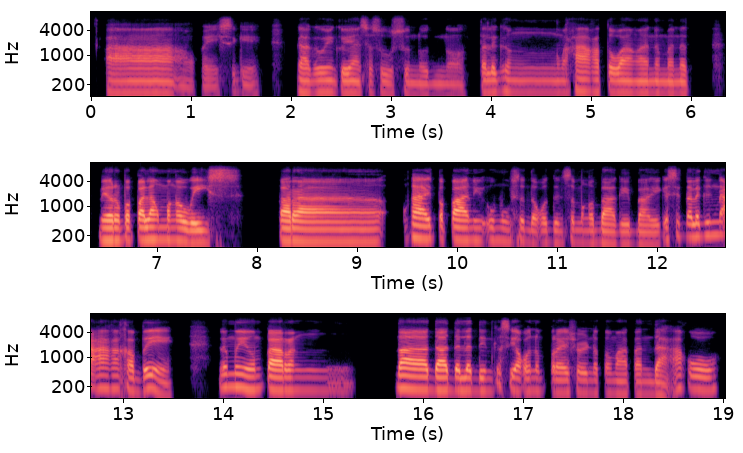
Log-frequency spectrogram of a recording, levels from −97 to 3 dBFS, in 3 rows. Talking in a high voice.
No: low, 135 Hz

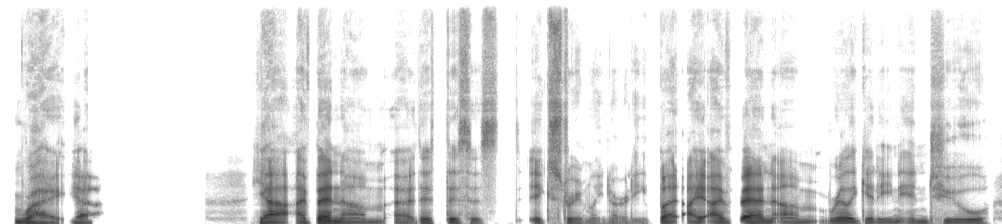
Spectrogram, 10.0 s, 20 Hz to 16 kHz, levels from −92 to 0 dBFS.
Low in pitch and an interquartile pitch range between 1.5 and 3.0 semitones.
Yes: low, 100 Hz; narrow, 2.5 semitones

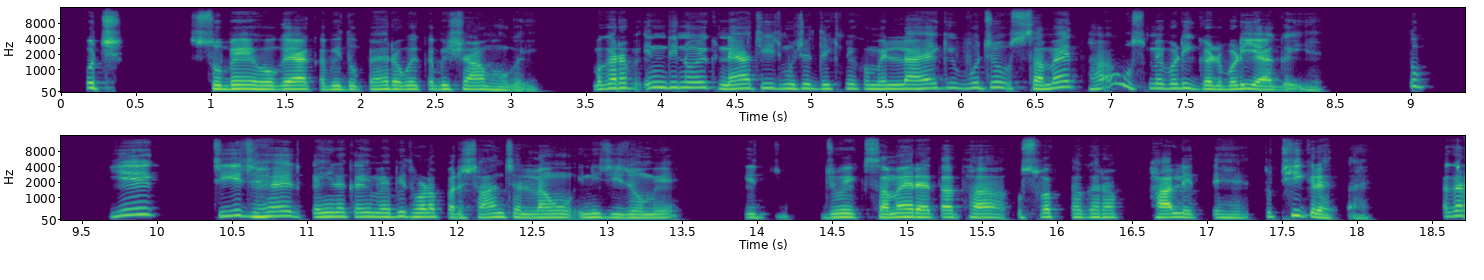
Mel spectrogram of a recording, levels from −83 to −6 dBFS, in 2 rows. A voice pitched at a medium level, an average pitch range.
Yes: medium, 165 Hz; average, 4.1 semitones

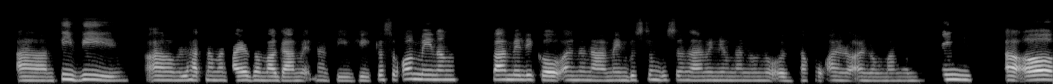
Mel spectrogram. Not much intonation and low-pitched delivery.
No: narrow, 2.0 semitones; high, 195 Hz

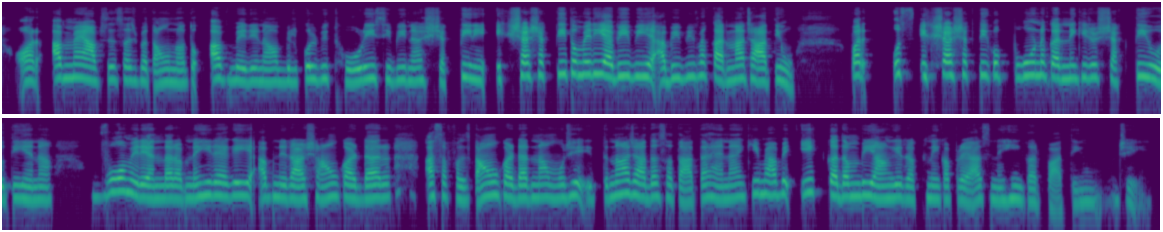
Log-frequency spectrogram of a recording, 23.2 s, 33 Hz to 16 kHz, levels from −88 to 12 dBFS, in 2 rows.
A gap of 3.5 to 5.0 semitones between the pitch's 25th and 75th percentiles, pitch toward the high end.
Yes: average, 4.2 semitones; high, 215 Hz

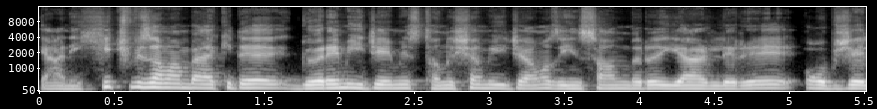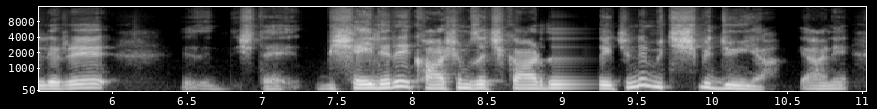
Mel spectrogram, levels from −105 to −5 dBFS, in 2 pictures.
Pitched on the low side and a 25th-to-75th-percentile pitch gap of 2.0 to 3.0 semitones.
No: medium, 150 Hz; average, 2.7 semitones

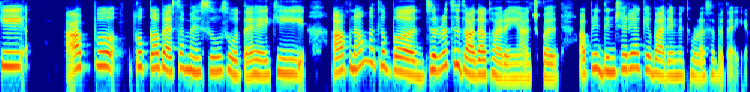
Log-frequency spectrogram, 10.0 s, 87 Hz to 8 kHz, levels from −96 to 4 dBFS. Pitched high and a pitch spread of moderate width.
No: very high, 255 Hz; wide, 5.9 semitones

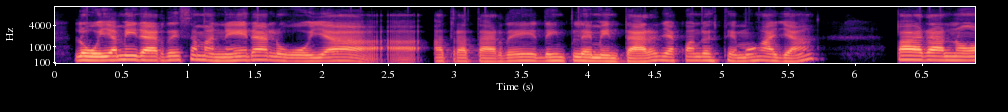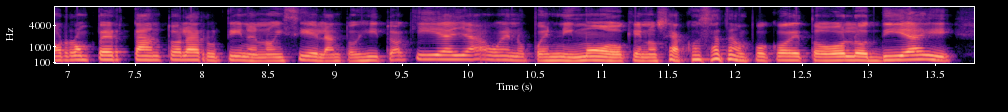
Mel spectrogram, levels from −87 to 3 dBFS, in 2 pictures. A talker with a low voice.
No: medium, 175 Hz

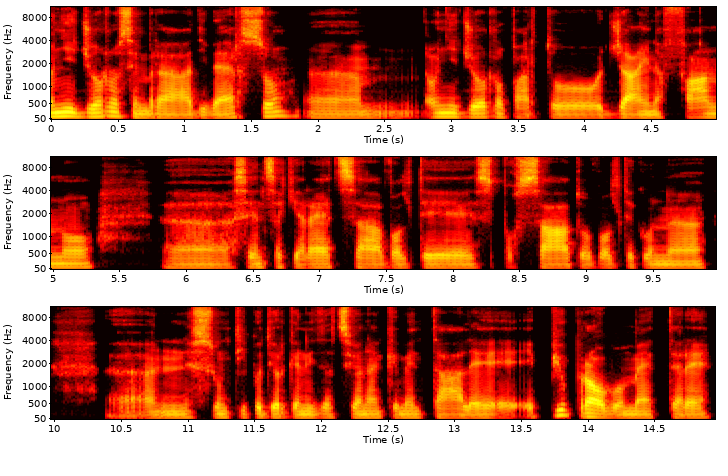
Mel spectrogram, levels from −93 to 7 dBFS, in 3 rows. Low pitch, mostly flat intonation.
Yes: very low, 85 Hz; narrow, 2.0 semitones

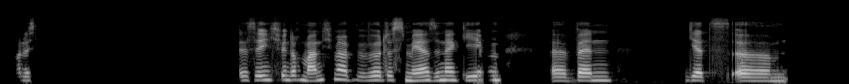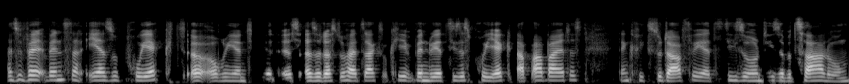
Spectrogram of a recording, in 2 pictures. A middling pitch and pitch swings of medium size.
No: medium, 180 Hz; narrow, 2.2 semitones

